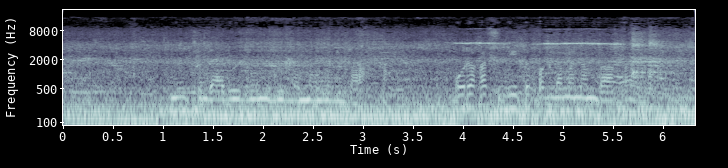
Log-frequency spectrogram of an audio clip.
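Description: A motorcycle engine hums as it rides closer.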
